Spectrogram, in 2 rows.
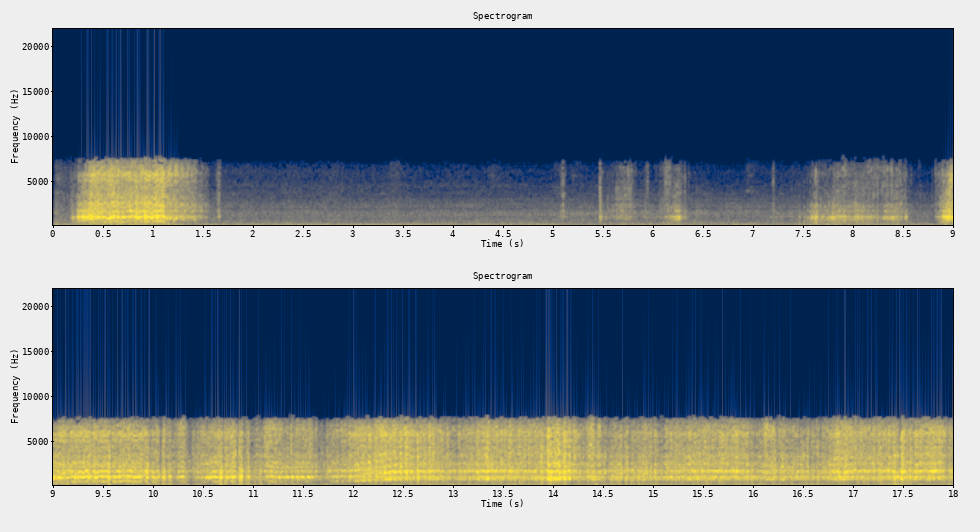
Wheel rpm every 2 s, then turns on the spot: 50, 0, 0, 10, 80, 160, 210, 230, 230.
6-8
